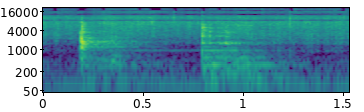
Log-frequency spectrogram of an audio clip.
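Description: Flour and seasoning cooking in a pan for jambalaya, two bursts of stirring scrape followed by a soft ongoing sizzle, close and moderately loud, with no talking.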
